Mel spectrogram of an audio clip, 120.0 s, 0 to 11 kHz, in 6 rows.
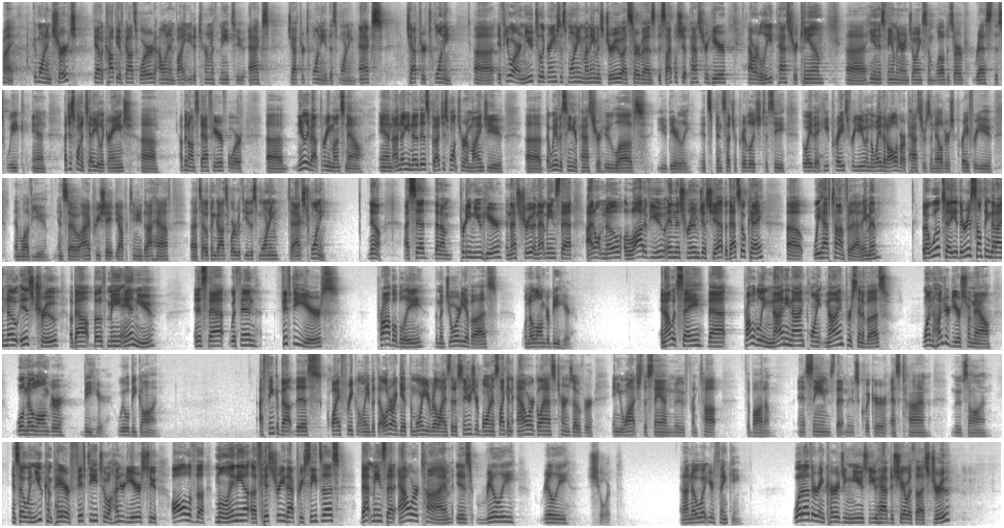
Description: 10.20-sermon.mp3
